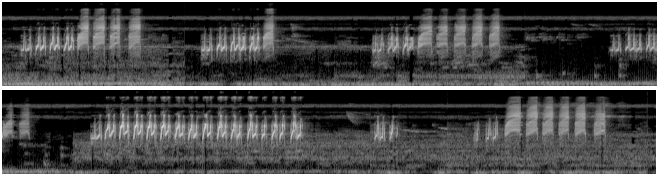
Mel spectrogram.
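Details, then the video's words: Caged pied fantail with a stubby tail, newly obtained from a bulk trader's batch, singing high chattering bursts of rapid repeated notes, each burst about a second long with short pauses between, over a faint low hum. "Suara Asli Kicau Flamboyan Ekor Buntung"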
